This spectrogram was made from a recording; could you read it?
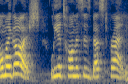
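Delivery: high, slow, drawn-out sarcastic tone. Retell what he said when asked if he remembered her, imitating someone's sarcastic tone. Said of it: "obviously in a sarcastic tone".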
